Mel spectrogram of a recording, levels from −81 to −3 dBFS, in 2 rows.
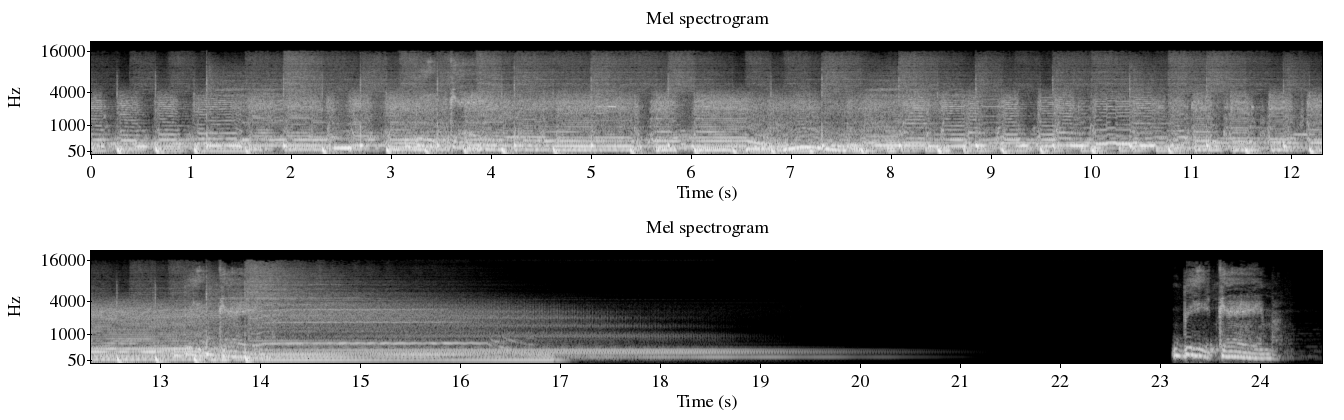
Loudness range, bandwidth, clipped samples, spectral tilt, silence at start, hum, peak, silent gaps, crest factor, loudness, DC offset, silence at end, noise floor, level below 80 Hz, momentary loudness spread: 13 LU; 17 kHz; under 0.1%; -5.5 dB/octave; 0 s; none; 0 dBFS; 22.77-23.00 s; 16 dB; -16 LUFS; under 0.1%; 0.4 s; -77 dBFS; -26 dBFS; 13 LU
